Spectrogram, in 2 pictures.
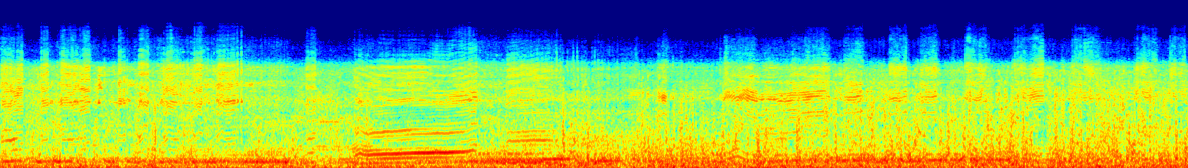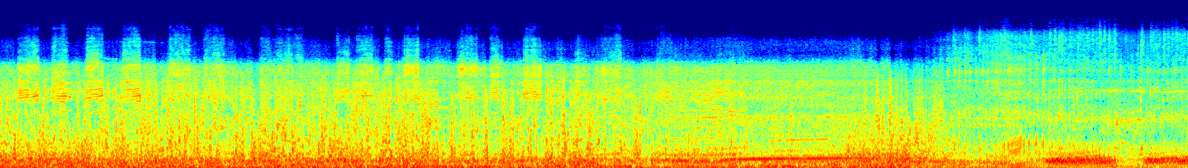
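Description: A motorcycle engine roars close by, revving up and down.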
